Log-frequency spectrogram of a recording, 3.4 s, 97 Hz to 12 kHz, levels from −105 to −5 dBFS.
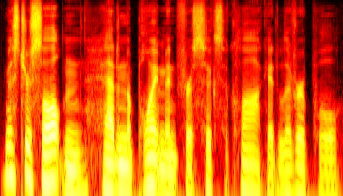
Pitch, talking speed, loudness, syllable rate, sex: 100 Hz, 175 wpm, -20 LUFS, 4.7 syllables/s, male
